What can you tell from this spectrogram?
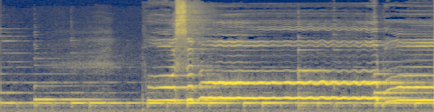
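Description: Concert harp plucking soft single notes over a held low note; about three seconds in a soprano voice enters on a long note with vibrato, moving to another pitch near the end while the harp continues underneath.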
